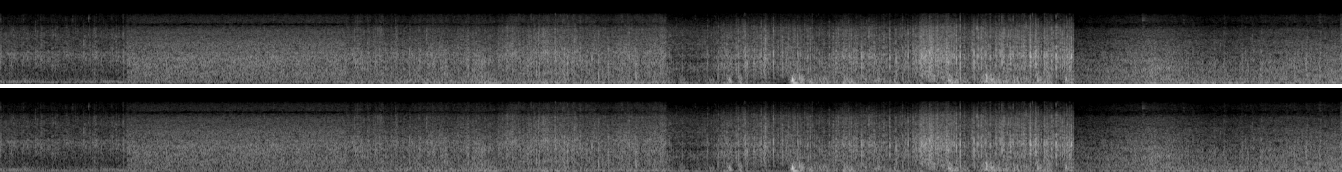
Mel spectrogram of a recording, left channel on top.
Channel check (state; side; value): noise; right; hum, 19 dB below the sound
